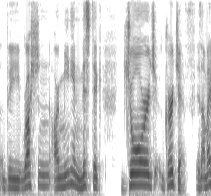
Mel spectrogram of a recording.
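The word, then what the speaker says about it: Gurdjieff: songs based on the Russian Armenian Mystic George GFF is am I pronouncing his name correctly that's correct that's right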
